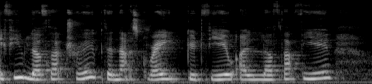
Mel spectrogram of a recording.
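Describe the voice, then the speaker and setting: Speaking in a British accent, a woman with a high pitch moves at a fairly quick pace with ordinary pitch variation. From UK. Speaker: booktuber. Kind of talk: casual vlog talk. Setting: home, handheld camera. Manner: chatty, filler-heavy.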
